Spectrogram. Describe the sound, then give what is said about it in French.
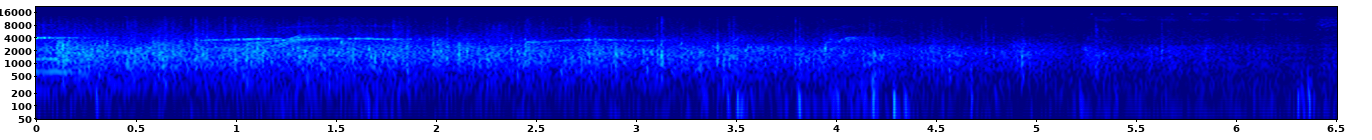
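A church audience applauding during a service. The dense, sustained clapping carries on throughout and eases slightly toward the end. “Acclame très bien le Seigneur.”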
